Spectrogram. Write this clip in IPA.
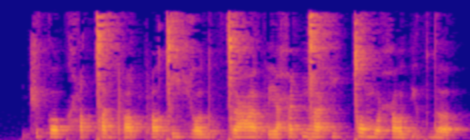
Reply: t͡ʃ ʌ k ɔ k ħ ə tˤ ǀ a d pʰ a tˤ pʰ ɔ ǀ i ç ɔ d | ǀ ə ʕ a pʼ e ħ i k ŋ͡ǀ a x i k ǀ ɔ m o ħ ɔ pʲ o k d ʌ

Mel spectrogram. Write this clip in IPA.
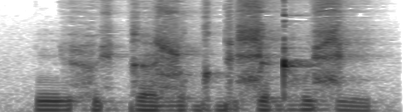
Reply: ɲ i h ø ç k ɛ ɮ u ɡ ɯ ɡ i ɕ ɛ ɖʱ u ɕ i

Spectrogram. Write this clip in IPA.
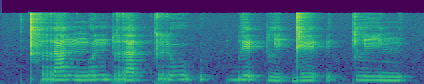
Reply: kʰ r a˥˩ n ŋ o˥˩ n p r a˥˩ t̚ k r u˦˥ ʔ | b e˦˥ ʔ p l i˨˩ t̚ d e˦˥ ʔ | k l i˧ n

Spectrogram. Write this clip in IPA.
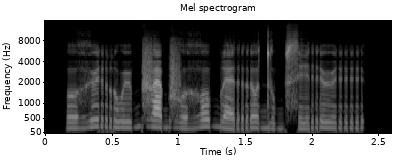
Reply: ʊ˨ ɦ ʉ˦ r w ʉ˨˦ b v æ˧ b v ʊ˨ ɦ o˦ b ɛ˨ r ʊ˧ d u˨ b s i˨˦ r ʉ˧ r

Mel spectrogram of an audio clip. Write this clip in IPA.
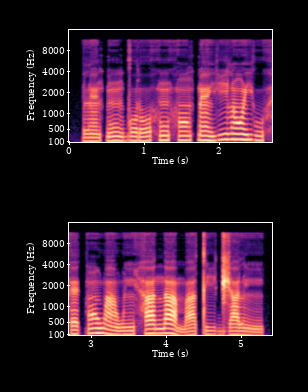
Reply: l ɛ̃˨ k͡p ũ˧ ɡ o˧ ɾ o˦ h ũ˦ h ɔ̃˦ k͡p ɛ̃˧ j i˦ l ɔ̃˦ j u˧ h ɛ˧ k ɔ̃˦ w ã˧ w ĩ˧ h a˦ n a˦˨ m a˧ t i˧ d͡ʒ a˦ l ĩ˧

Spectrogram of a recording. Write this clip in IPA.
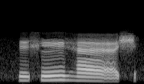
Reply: e x ẽː ɦ æː ʃ

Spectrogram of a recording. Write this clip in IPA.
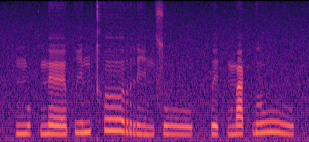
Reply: ŋ u˨˩ k̚ n ɛː˩˦ p i˦˥ n kʰ ɤː˥˩ r i˩˦ n s uː˧ | p e˨˩ k̚ m a˦˥ k̚ l uː˥˩

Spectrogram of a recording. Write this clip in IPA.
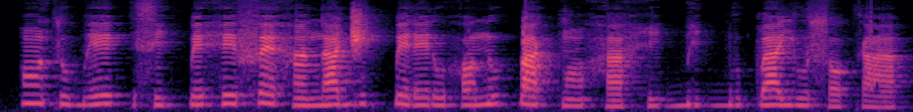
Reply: ɔ̃˧ t u˨ b e˨˦ | s i˨ k͡p e˨˦ h e˦ f ɛ˦˨ h ã˨ n a˨˦ d͡ʒ i˦ k͡p e˦˨ ɾ e˧ ɾ u˨ h ɔ˧ n u˦ k͡p a˦˨ k͡p ɔ̃˨ h a˨ h i˧ ɡ͡b i˧ ɡ͡b u˧ ɡ͡b a˦ j u˧ s ɔ˨ k a˨

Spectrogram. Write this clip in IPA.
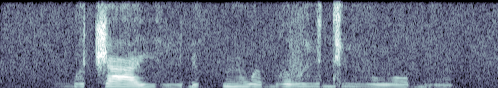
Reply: ɡ͡b ə˦ t͡ʃ aː˦˨ j iː˨ ɗ ɨ˨˦ k͡p ĩ˧ w ə˧ b ə˦ v i˦ d iː˦˨ w o˧ b u˨

